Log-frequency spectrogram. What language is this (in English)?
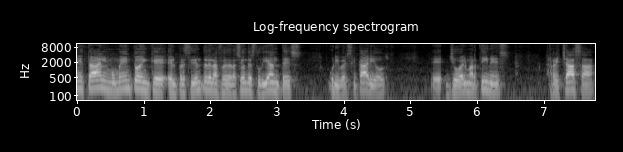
Spanish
